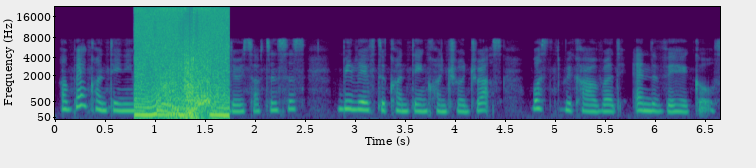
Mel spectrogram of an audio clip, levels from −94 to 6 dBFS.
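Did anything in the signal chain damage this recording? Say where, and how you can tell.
Yes: wrong sample width at sample-format conversion, 0.80–1.75 s. 16-bit data read as unsigned 8-bit bury the speech in loud noise at half speed, seen as a broadband spectrogram smear.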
